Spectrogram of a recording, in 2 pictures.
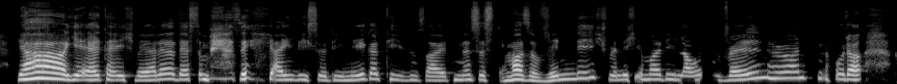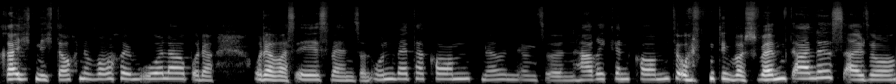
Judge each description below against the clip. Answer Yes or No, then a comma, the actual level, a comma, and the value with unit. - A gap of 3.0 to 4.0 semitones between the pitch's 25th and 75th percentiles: Yes, average, 3.4 semitones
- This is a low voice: No, high, 225 Hz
